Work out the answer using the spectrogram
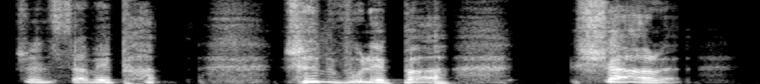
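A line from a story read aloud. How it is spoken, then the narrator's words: Bursting into sobs. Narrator (French): dit celle-ci en éclatant en sanglots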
